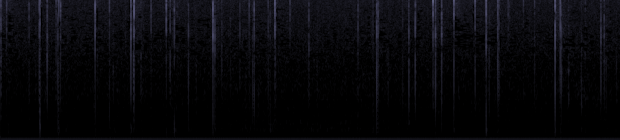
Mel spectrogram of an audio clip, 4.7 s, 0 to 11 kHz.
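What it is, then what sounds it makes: Acrylic fingernails clicking. Long, glittery, hard and solid acrylic fingernails are tapped and clicked against each other by both hands close to the microphone. About 25 quiet, sharp, bright clicks come at an irregular pace, each dying away almost instantly, over a steady low hiss.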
